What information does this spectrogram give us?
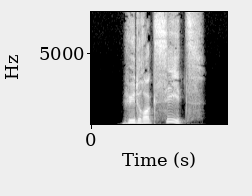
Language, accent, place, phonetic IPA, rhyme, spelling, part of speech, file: German, Germany, Berlin, [hydʁɔˈksiːt͡s], -iːt͡s, Hydroxids, noun, De-Hydroxids.ogg
- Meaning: genitive singular of Hydroxid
